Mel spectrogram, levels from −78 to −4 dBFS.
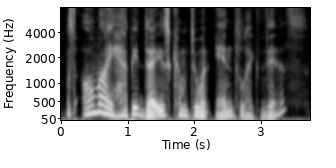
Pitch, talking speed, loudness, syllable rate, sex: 130 Hz, 175 wpm, -17 LUFS, 3.5 syllables/s, male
